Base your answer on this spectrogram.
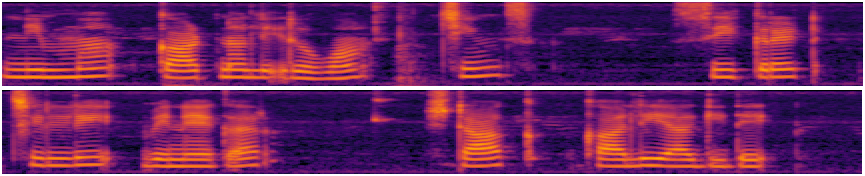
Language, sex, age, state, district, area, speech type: Kannada, female, 18-30, Karnataka, Tumkur, urban, read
